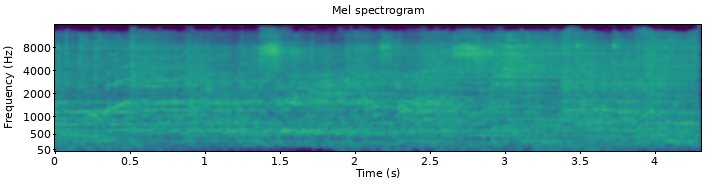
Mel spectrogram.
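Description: Live band playing an instrumental passage of a Latin pop song, with electric guitar, bass, drums and saxophones. A high sliding note dips and rises again right at the start.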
